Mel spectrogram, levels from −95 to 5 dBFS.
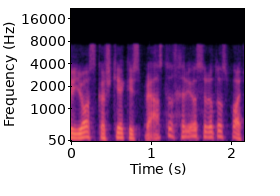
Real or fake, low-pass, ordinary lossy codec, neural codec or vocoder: fake; 7.2 kHz; AAC, 64 kbps; codec, 16 kHz, 0.8 kbps, ZipCodec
